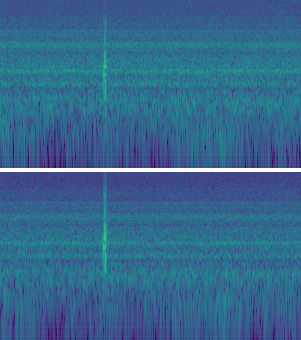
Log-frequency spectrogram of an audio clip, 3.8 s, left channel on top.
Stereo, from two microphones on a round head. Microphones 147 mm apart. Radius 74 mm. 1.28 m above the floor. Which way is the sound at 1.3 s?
25° right (ahead or behind).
